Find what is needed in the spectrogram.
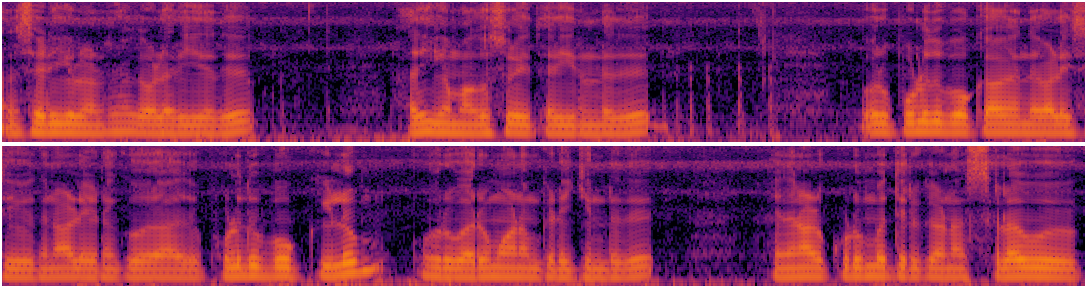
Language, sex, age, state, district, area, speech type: Tamil, male, 45-60, Tamil Nadu, Ariyalur, rural, spontaneous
